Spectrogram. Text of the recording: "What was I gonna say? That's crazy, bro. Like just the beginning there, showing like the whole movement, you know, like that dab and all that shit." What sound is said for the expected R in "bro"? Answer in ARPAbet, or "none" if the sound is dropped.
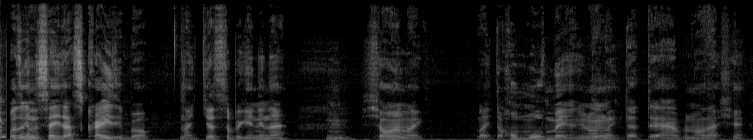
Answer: none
